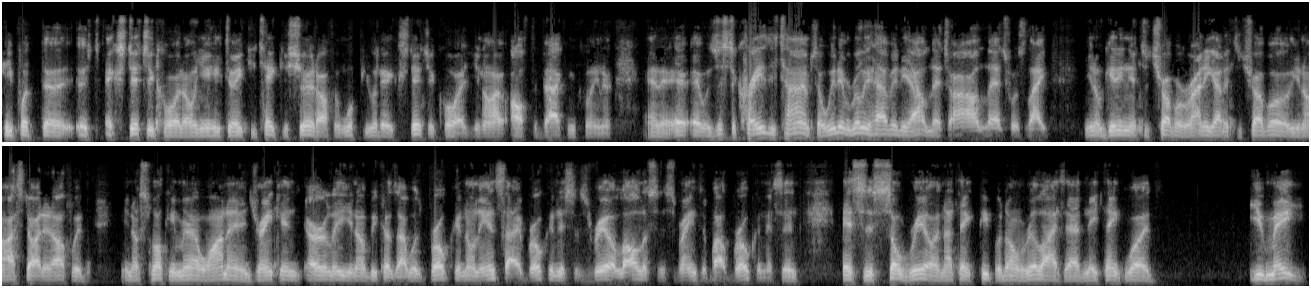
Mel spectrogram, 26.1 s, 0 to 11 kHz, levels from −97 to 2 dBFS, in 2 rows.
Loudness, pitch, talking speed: -25 LUFS, 90 Hz, 230 wpm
